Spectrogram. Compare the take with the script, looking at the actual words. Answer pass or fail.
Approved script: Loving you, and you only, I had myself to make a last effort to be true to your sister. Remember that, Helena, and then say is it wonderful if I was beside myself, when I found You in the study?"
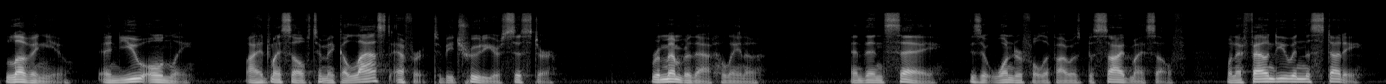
pass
